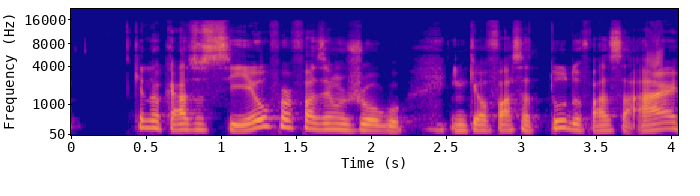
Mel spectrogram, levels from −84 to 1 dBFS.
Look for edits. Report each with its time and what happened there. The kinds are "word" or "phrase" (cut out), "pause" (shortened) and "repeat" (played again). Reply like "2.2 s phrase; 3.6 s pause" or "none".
none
